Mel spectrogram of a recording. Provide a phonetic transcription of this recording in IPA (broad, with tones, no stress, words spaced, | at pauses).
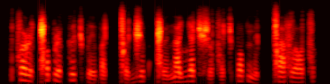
t͡sɔ˥ɭə˩ǁɔ˥pɭə˩ kø˥t͡ʃpe˩ pa˩t͡ʃǀə˩ d͡ʒø˥p ǁø˩na˥ ʎa˥t͡ʃʃɔ˩t͡s a˥t͡ʃpɔ˥pnø˩t͡ʃ ǀa˥flɔ˥t͡s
